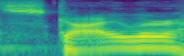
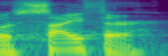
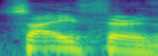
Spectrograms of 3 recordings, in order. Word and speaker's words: Scyther: Um and then uh it's not Skyler. How do you pronounce it? Oh, Scyther. Scyther.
